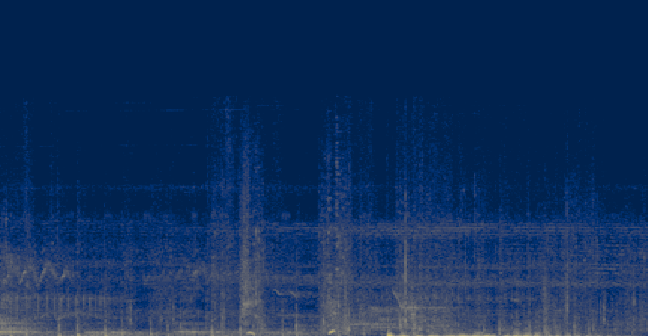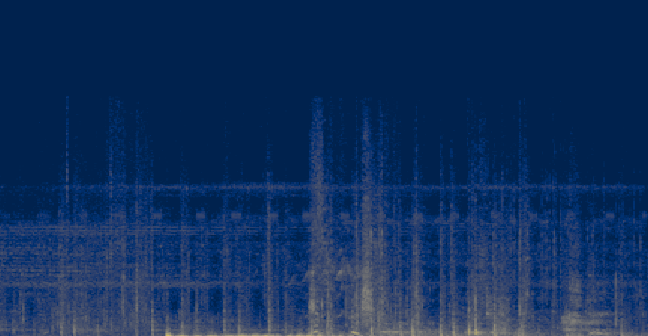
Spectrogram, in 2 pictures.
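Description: Footsteps crunch quickly over dirt and leaves.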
